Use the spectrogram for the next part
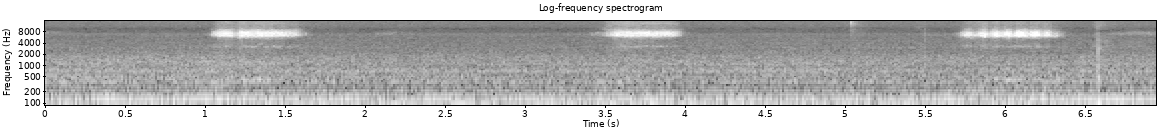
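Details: Angttu, a calico cat deep asleep, gives three breathy hissing snores spaced a few seconds apart, evenly timed, against a soft constant background hum.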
